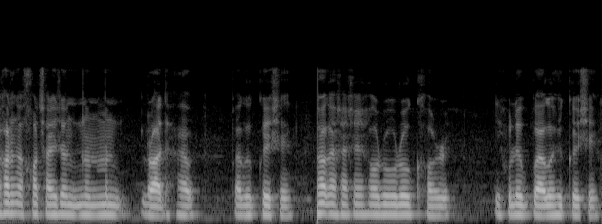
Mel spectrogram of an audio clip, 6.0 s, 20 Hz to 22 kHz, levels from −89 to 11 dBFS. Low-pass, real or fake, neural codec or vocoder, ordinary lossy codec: 7.2 kHz; real; none; none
